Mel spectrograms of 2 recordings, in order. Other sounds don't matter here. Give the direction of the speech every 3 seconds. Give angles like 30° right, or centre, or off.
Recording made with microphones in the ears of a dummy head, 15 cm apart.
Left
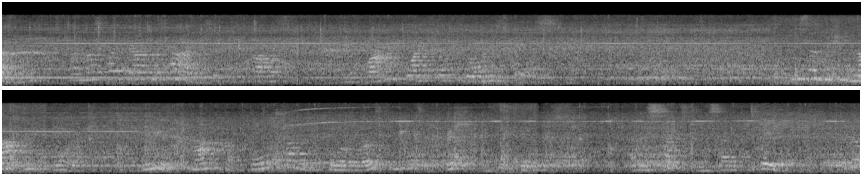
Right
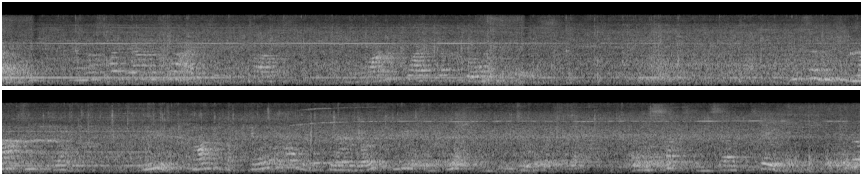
80° left, 80° left, 40° left, centre, 50° left, 80° left.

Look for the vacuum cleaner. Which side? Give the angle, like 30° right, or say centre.
60° left.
